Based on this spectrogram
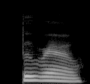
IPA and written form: ˈbʊər u (Buru)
